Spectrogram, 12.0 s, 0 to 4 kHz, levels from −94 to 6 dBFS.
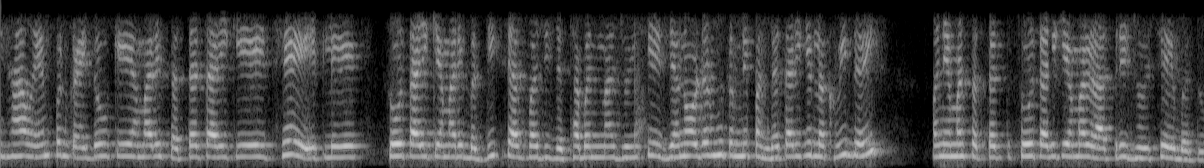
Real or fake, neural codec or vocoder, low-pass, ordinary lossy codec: real; none; 3.6 kHz; none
